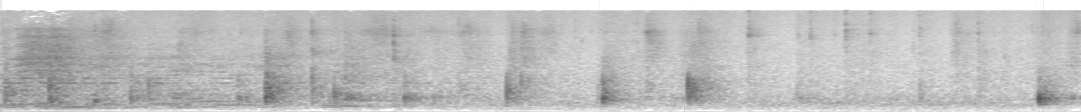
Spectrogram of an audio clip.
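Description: Hairdressing scissors and comb working through wet hair, making a scattering of soft clicks and snips.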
